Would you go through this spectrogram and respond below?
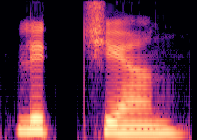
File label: "liccian", Anglo Saxon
